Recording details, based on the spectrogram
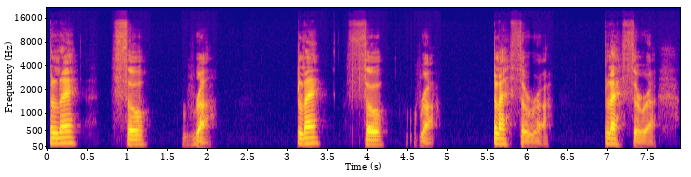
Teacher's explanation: so that would be the voiceless th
